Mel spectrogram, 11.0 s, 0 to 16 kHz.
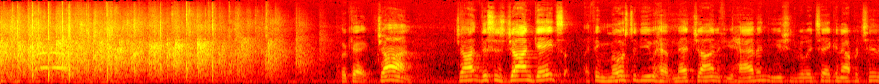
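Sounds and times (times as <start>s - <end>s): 
church audience applause: 0.0s - 4.0s
speech: 4.4s - 10.9s.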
